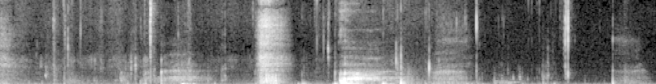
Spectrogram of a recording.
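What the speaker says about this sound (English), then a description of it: "Sorry about the sniffles." Close, intermittent sniffles and sharp nasal snorts from a person with a cold, a few distinct bursts among quiet handling noises and brief speech.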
